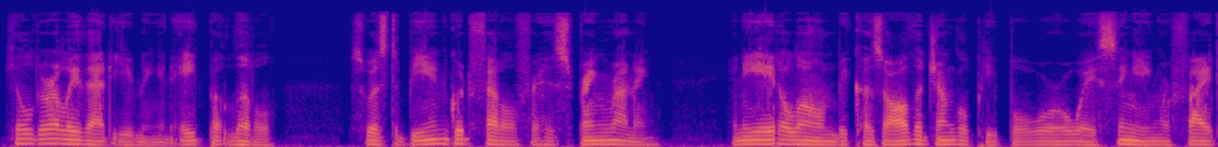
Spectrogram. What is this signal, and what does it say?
Speech in English. There is no code.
